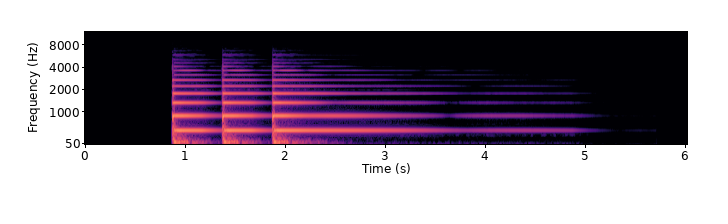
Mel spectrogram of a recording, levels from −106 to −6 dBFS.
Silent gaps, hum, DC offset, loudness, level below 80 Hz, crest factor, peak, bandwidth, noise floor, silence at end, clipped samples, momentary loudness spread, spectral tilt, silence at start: none; none; under 0.1%; -34 LUFS; -56 dBFS; 20 dB; -18 dBFS; 6.2 kHz; under -90 dBFS; 2.45 s; under 0.1%; 17 LU; -4 dB/octave; 0.85 s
